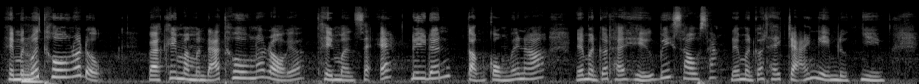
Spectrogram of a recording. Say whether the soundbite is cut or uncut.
uncut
